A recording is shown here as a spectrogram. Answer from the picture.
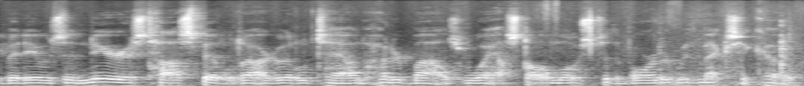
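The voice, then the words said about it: Slight Texas accent. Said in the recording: “I detect in you, and this is a setup, I detect in you a slight Texas accent.”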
